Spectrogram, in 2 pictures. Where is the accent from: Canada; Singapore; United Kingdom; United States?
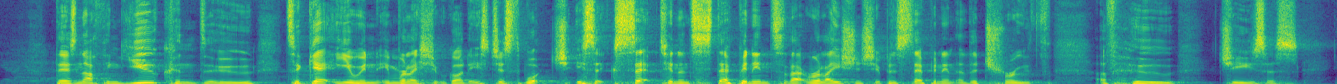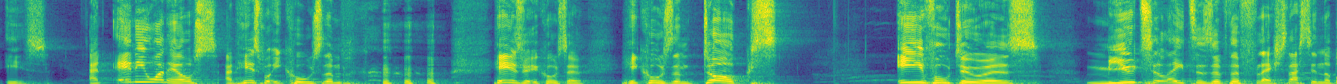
United Kingdom; I'm also acutely aware that I'm British.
